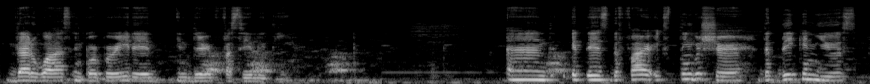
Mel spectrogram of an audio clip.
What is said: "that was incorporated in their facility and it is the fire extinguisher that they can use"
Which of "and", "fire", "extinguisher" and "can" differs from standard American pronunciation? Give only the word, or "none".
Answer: none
